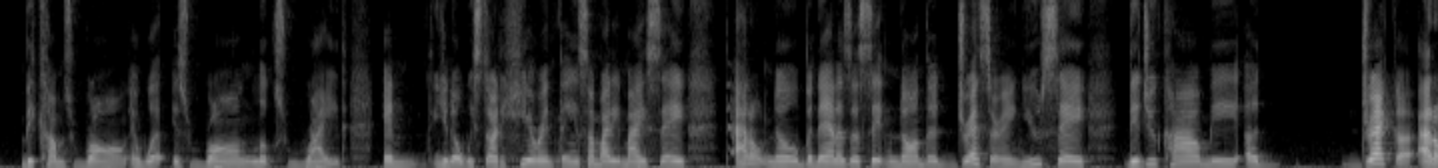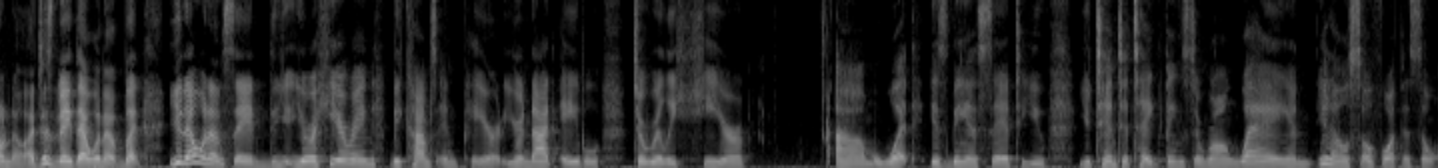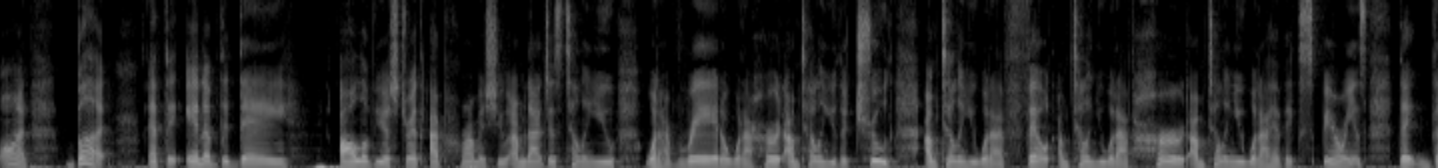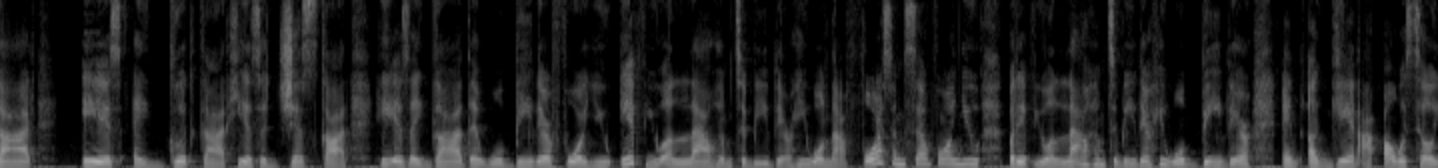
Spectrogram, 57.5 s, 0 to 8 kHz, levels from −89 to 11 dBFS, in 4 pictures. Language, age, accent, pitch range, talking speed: English, 40-59, American, 160-195 Hz, 195 wpm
